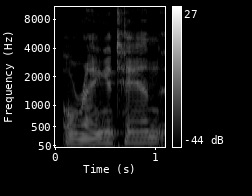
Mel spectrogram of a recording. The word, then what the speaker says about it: orangutan: similar to when you realize that orangutan does not have a g at the end with anyone else's mind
